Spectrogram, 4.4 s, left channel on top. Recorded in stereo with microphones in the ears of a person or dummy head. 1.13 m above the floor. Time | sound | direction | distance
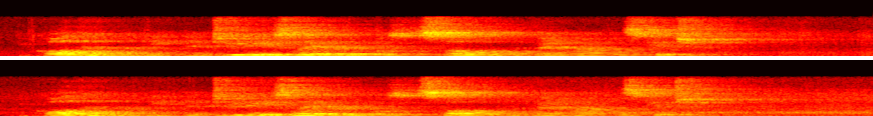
0.1 | a woman speaking | 15° left (ahead or behind) | 1.4 m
